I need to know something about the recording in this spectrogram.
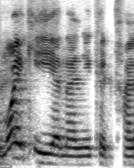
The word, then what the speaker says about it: Weike: I usually say Weike, it rhymes with Nike, or it's like Beach.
